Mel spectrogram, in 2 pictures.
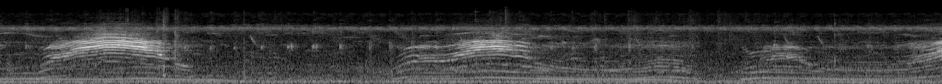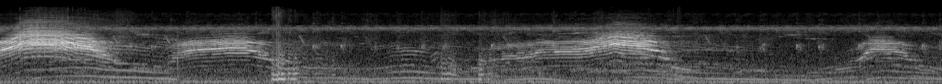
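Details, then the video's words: Cats fighting in a jungle: long, wavering caterwauls with rising and falling moaning yowls that swell into loud screeching peaks roughly every five seconds, over a steady high insect whine. "cat fight in jungle"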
